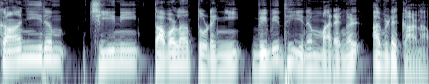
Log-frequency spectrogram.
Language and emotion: Malayalam, neutral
